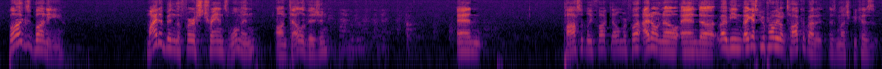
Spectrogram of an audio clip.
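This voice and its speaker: A man doing a short, rambling stand-up set in a comedy club, then chatting with the hosts. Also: high voice. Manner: rambling, halting delivery. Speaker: open-mic comedian.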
